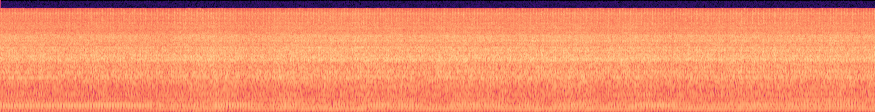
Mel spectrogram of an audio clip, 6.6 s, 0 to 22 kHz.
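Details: VW Lupo 1.8T with GT30 turbo, first start after engine damage and rebuild (H-beam rods, new bearings, 2 mm head gasket): steady, even idle hum with an unchanging tone, no knocks or ticks; runs very well.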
